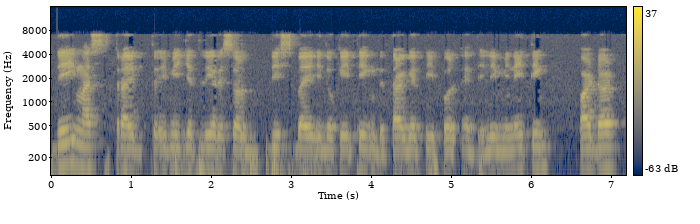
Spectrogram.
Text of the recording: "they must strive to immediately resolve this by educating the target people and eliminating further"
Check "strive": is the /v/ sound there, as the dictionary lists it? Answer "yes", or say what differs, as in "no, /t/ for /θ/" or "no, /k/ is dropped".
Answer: no, /b/ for /v/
